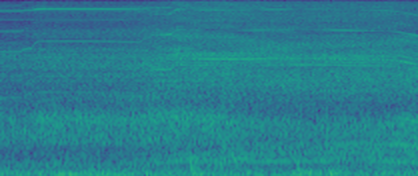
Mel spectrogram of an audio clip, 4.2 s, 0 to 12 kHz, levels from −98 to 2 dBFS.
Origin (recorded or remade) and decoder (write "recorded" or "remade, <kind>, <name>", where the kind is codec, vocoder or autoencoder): recorded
